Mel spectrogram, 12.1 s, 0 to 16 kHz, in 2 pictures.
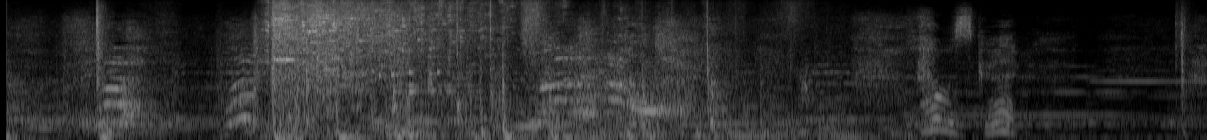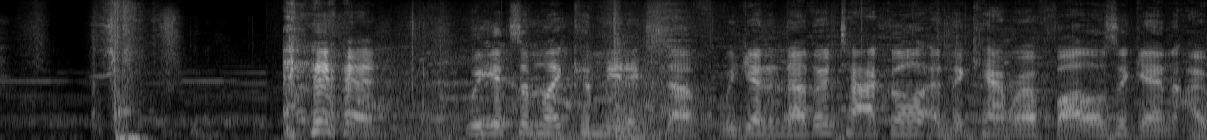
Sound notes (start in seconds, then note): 1.2 vase shattering; 6.7 thud; 7.4 laughter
